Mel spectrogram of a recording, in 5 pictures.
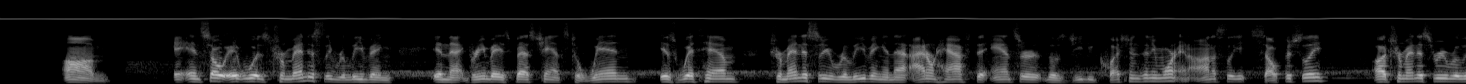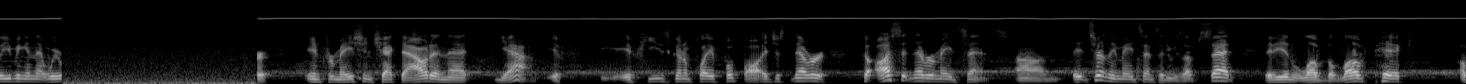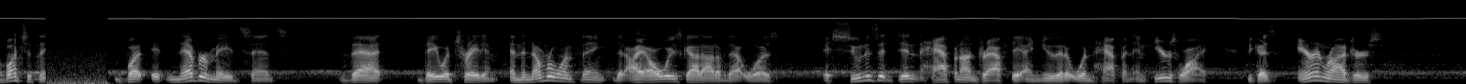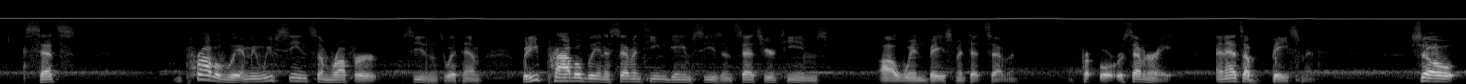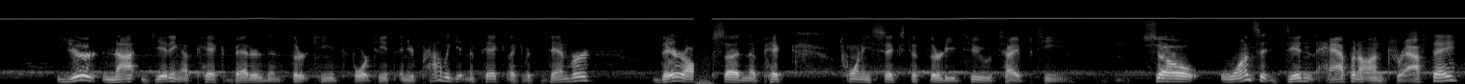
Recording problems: muffled; very; fading above 3 kHz
echo of what is said; faint; throughout; 590 ms later, 25 dB below the speech
thin; very slightly; fading below 1 kHz
high-pitched whine; noticeable; throughout; 8.5 kHz, 10 dB below the speech
audio cutting out; at 15 s for 2 s, at 30 s for 0.5 s and at 1:06

